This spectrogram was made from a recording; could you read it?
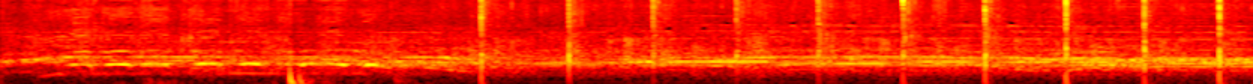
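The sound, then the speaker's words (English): An audience at a Holy Ghost-filled church service claps in a steady, quick rhythm, sharp hand claps ringing out over a warm wash of crowd noise and sustained voices or music. “This is a hand clapping, aisle running, devil chasing, Holy Ghost filled.”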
